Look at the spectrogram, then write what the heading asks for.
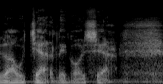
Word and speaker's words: Gaucher: Exacto, se pronuncia Gaucher, se escribe Gaucher para los oyentes curiosos que quieran buscar en el internet.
